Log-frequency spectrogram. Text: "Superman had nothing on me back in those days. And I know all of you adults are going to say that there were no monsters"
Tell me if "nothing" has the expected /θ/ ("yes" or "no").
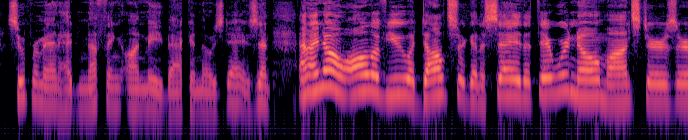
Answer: yes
